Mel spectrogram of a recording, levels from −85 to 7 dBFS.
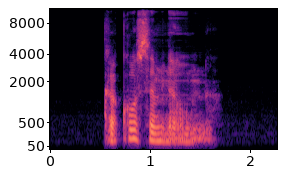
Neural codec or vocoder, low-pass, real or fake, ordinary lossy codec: vocoder, 22.05 kHz, 80 mel bands, HiFi-GAN; none; fake; none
